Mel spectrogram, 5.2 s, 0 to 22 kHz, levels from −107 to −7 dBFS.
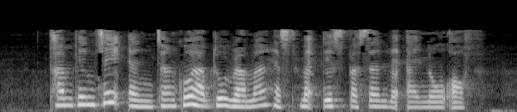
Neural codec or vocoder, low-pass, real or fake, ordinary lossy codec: codec, 24 kHz, 3 kbps, HILCodec; 7.2 kHz; fake; MP3, 32 kbps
